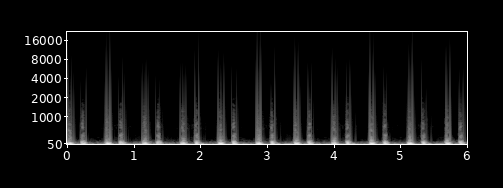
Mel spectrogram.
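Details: ASMR heartbeat recording with ear-cupping, underwater-like muffling: regular paired heart thumps at about 105 per minute, a fast heart rate.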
